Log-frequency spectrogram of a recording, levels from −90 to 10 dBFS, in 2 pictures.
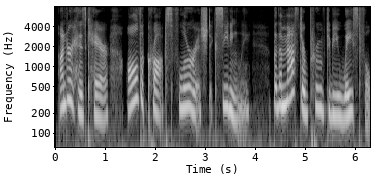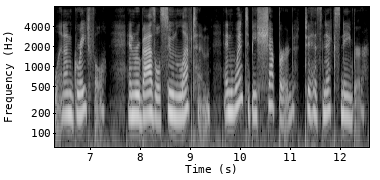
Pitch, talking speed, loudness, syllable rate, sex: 215 Hz, 150 wpm, -18 LUFS, 4.4 syllables/s, female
